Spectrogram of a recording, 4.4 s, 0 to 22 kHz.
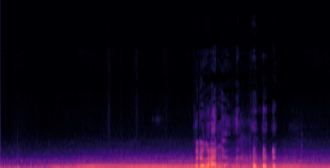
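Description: An artificial sporty engine note played through the car speakers hums and rises inside a 2024 Honda Accord e:HEV hybrid cabin in sport mode while a person speaks briefly over it.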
